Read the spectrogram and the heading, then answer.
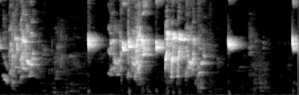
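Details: Lovebirds kept for colony breeding chatter in loud, shrill, scratchy phrases, interspersed with short clear high whistles-like chirps and brief silences.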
